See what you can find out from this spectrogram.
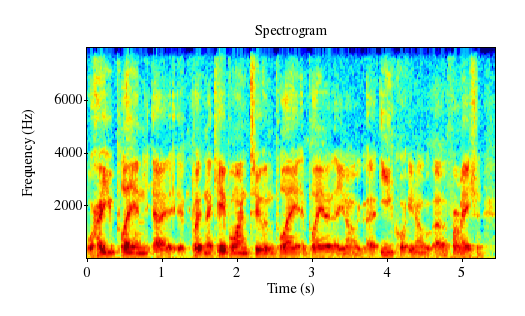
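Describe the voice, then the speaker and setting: With an American accent, a man speaks at a moderate pace. Noticeable background noise is present. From Michigan, Jackson. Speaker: singer-songwriter. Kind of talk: casual chat. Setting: studio. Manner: halting, many fillers.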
